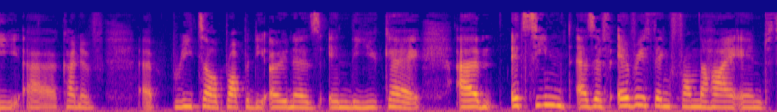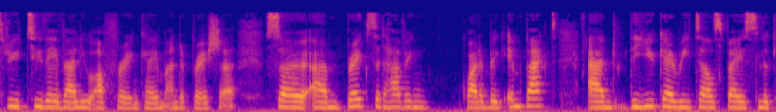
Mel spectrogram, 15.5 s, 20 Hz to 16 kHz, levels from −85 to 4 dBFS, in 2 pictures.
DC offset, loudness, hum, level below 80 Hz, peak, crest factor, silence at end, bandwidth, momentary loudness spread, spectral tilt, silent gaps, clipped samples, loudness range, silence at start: under 0.1%; -22 LUFS; none; -46 dBFS; -4 dBFS; 18 dB; 0 s; 10.5 kHz; 10 LU; -5.5 dB/octave; none; under 0.1%; 4 LU; 0 s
